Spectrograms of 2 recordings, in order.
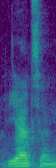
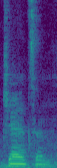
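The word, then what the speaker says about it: Jansen: it's floor and gals its Jetson not Jensen you know because it's she's from Netherlands since the your it says she is European so there's no J is silent floor handsome well yeah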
